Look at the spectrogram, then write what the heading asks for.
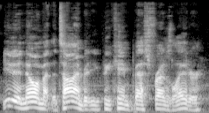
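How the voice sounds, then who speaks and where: A man's voice: mid-range voice, animated, fast talker. American man on very noisy two-way radio. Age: middle-aged. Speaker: amateur radio operator in a round-table chat. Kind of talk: casual chat. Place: on-air radio contact.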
